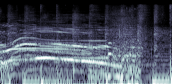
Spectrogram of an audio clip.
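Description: A long drawn-out shout by voices calling together, falling slowly in pitch and lasting about a second and a half, over background music with a steady beat.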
